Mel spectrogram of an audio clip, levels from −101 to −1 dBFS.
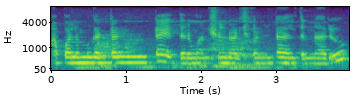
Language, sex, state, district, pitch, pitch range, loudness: Telugu, female, Andhra Pradesh, Guntur, 235 Hz, 225-250 Hz, -13 LUFS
